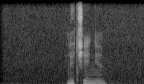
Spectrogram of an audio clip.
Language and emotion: Russian, neutral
